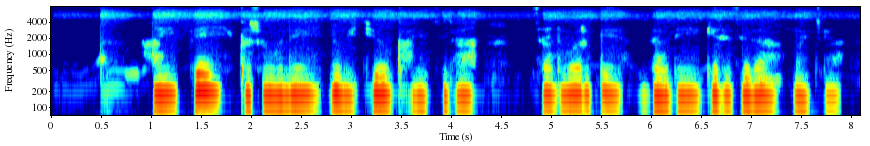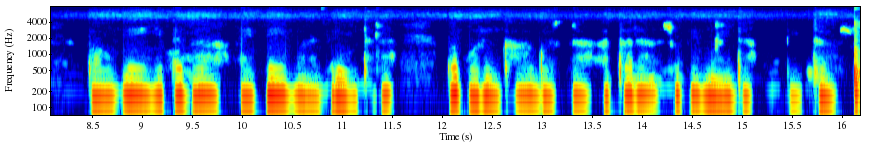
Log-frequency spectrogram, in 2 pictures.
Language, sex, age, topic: Gamo, female, 25-35, government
